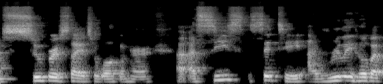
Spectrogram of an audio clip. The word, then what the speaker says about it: Asis Sethi: mess and i'm super excited to welcome her assis city i really hope i pronounced that right we were rehearsing it before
